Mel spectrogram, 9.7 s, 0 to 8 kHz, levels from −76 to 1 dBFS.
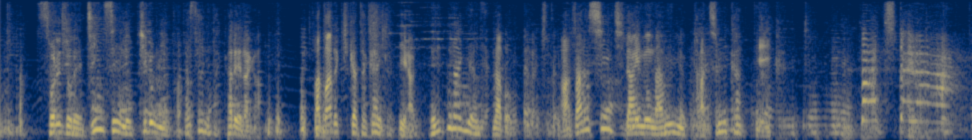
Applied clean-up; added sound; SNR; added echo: neural mask model RNNoise.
